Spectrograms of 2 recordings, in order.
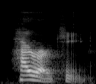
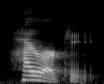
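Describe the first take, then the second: No difference in how they are said.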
